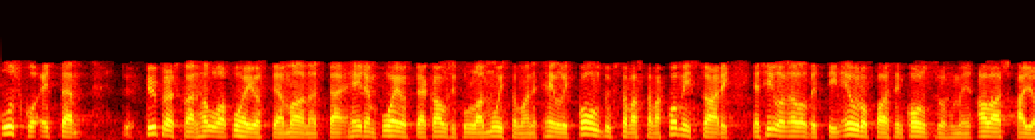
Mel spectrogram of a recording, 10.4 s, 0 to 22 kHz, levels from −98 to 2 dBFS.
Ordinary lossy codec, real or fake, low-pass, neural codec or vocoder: MP3, 24 kbps; fake; 3.6 kHz; codec, 16 kHz, 4 kbps, FunCodec, trained on LibriTTS, 50 frames a second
